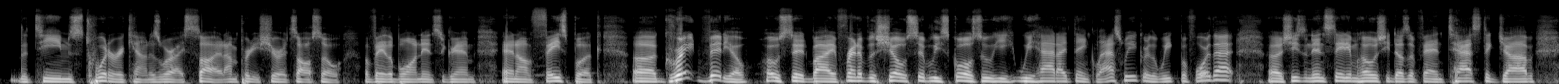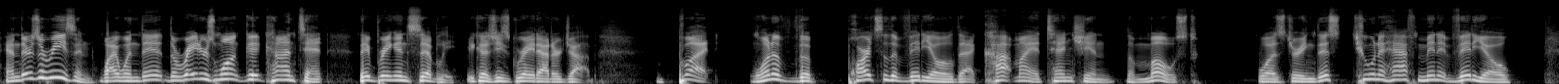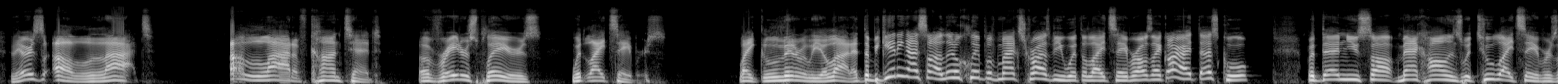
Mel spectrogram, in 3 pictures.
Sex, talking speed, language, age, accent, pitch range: male, 180 wpm, English, 30-49, American, 130-190 Hz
